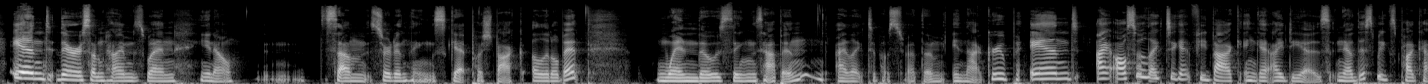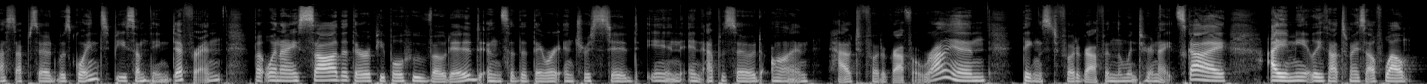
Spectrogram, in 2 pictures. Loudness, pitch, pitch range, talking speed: -19 LUFS, 165 Hz, 150-185 Hz, 185 wpm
